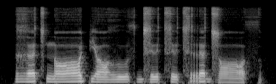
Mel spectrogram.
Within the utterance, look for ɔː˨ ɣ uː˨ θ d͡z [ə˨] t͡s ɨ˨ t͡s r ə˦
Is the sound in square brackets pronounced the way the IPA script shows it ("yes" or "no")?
no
